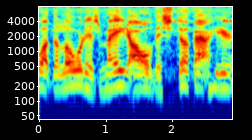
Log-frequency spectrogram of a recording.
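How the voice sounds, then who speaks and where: A woman talks in a Southern US accent. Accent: Southern US (Georgia). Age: 80s+. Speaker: vlogger. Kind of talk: casual chat. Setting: outdoors. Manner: halting.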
